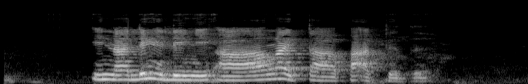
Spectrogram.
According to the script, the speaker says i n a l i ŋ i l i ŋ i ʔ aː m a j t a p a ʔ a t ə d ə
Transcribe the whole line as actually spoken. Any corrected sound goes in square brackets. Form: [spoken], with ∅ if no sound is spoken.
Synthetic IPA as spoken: i n a l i ŋ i l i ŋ i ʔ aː [ŋ] a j t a p a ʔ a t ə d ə

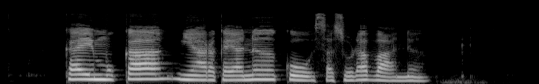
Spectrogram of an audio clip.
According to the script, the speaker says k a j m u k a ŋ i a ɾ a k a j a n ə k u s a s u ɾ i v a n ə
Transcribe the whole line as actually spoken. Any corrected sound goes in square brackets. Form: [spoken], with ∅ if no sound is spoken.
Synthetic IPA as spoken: k a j m u k a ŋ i a ɾ a k a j a n ə k u s a s u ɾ [a] v a n ə

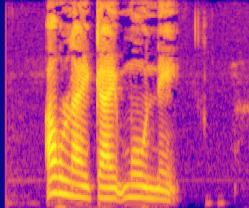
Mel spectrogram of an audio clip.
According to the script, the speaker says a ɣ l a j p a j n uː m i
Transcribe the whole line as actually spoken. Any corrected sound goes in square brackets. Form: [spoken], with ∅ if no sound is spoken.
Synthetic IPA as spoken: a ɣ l a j [k] a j [m] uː [n] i

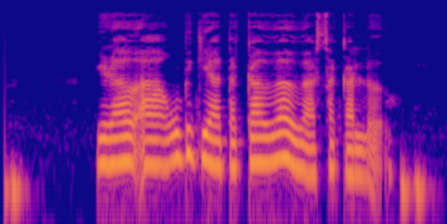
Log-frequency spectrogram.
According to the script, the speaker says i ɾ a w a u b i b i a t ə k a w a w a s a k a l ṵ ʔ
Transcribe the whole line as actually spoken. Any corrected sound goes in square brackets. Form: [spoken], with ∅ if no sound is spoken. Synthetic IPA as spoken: i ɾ a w a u b i [ɡ] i a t [a] k a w a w a s a k a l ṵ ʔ

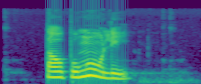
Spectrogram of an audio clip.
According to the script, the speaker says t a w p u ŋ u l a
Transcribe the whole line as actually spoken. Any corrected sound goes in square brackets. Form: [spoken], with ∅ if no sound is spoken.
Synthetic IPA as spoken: t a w p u ŋ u l [i]

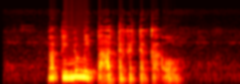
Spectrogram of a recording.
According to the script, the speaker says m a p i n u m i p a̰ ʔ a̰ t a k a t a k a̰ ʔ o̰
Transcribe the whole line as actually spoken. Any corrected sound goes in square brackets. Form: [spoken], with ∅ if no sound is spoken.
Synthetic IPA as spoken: m a p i n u m i p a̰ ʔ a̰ t a k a t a k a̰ ʔ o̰

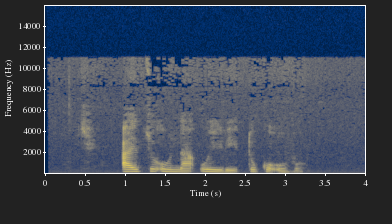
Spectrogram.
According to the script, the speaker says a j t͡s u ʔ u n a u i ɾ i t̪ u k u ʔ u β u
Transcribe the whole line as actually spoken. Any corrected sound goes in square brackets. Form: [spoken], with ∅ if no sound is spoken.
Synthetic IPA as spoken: a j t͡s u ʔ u n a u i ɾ i t̪ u k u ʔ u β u

